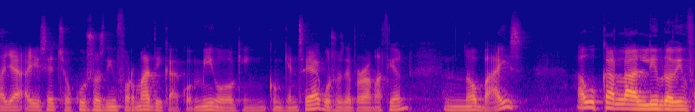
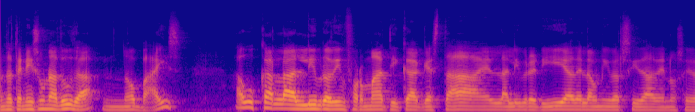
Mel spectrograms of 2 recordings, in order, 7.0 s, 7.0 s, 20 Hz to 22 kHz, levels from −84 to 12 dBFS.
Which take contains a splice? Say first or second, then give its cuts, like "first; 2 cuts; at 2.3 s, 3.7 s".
first; 1 cut; at 4.4 s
